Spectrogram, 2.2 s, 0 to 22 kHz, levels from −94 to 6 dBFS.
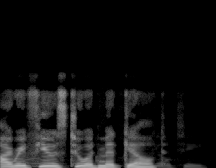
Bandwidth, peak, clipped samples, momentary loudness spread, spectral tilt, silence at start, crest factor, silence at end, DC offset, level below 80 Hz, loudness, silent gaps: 11 kHz; -14 dBFS; under 0.1%; 6 LU; -6 dB/octave; 0 s; 14 dB; 0.6 s; under 0.1%; -68 dBFS; -28 LUFS; none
